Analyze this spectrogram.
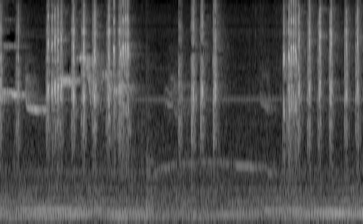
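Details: Platuk beras, the velvet-fronted nuthatch, on a tutor recording: short bursts of rapid sharp ticks separated by quiet gaps, with thin drawn-out whistles and a soft low sliding tone between the bursts.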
